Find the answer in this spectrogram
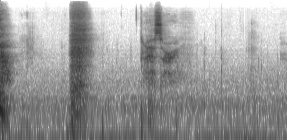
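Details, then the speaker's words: Deliberately induced sneezing by tickling the nostril with a stiff paper or cardboard tag: two sharp bursts a second apart, each with a quick intake of breath; a normal sneeze reflex. "I'm just inducing still the little uh kind of like a plastic uh clo tag kind of thing except it's it's more like cardboard or paper stiff paper it works pretty well"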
